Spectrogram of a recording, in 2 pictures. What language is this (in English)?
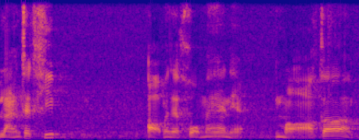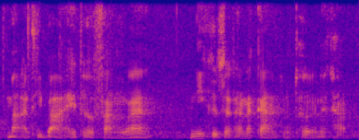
Thai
